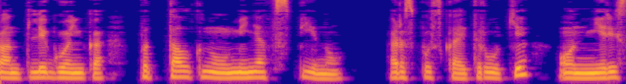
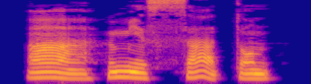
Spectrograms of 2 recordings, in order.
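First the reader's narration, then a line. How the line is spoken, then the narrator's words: Drawling, less warm. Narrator (Russian): протянул он без прежней задушевности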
